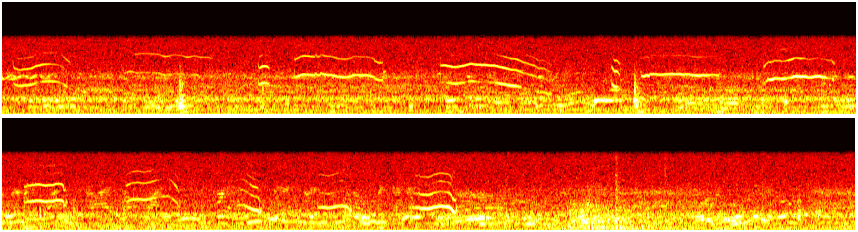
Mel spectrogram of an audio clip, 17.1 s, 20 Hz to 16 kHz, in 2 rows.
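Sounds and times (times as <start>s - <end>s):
puppy squeaky crying: 0.1s - 9.2s, 9.8s - 12.1s, 12.7s - 13.1s.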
